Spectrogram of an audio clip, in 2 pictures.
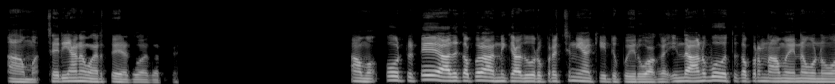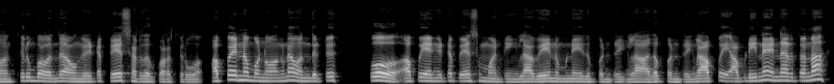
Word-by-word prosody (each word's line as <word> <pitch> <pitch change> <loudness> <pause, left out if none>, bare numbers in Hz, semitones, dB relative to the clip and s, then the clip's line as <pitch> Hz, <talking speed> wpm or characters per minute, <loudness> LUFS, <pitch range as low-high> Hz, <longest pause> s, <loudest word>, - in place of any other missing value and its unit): ஆமா 115 -2 -2
சரியான 150 +2 +2
வார்த்தை 130 0 -2
அதுவாக 110 -1 -7
இருக்கு. 100 +2 -27 1.8
ஆமா. 135 -2 -1
போட்டுட்டு 190 +1 0 0.2
அதுக்கப்பறம், 175 +1 +3
அன்னைக்கு 160 0 -1
அது 150 - +1
ஒரு 140 - -3
பிரச்சனையாக்கிட்டு 150 -4 -3
போய்ருவாங்க. 120 -1 -1
இந்த 155 +1 -1
அனுபவத்துக்கப்புறம், 165 -2 -2
நாம 140 0 +1
என்ன 140 0 -1
பண்ணுவோம்? 130 -1 -2
திரும்ப 170 0 -2
வந்து 145 +2 -1
அவங்ககிட்ட 135 +1 -2
பேசுறத 160 -6 +1
கொறச்சிருவோம். 120 -2 -6
அப்ப 160 - -13
என்ன 200 -1 +3
பண்ணுவாங்கன்னா 155 +2 0
வந்துட்டு, 155 +3 -3 0.4
"ஓ - - +8 0.3
அப்ப 155 - -10
என்கிட்ட 155 +2 -1
பேசமாட்டீங்களா? 130 -5 -2
வேணும்னே 135 -1 0
இது 125 - -4
பண்றீங்களா? 120 +1 -3
அத 135 +2 -1
பண்றீங்களா?" 125 +2 +1
அப்ப 170 +2 -4
அப்படீன்னா 165 +8 +2
என்ன 180 0 +4
அர்த்தம்ன்னா, 175 +6 +3
145 Hz, 145 wpm, -23 LUFS, 130-165 Hz, 1.8 s, ஓ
